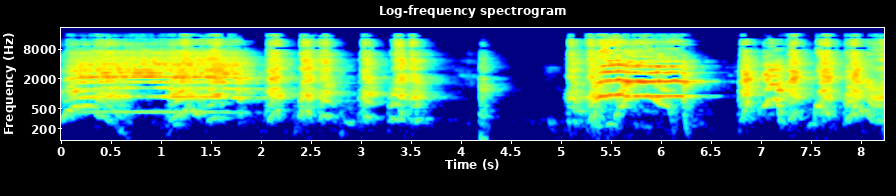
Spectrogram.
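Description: Macaw vocalizing: a long call with many overtones, then a run of short chattering syllables; after a brief pause, another long call that rises and falls in pitch, followed by more short syllables.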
